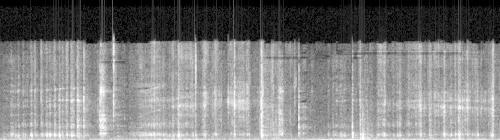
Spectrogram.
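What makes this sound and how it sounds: A metal blade shaves thick, crumbly flakes off the edge of a solid peach soap bar held in the hand, with repeated strokes. Soft, dry scraping and crumbling is broken by sharp, bright crackles and quick clicks that die away almost at once, with little low end.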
